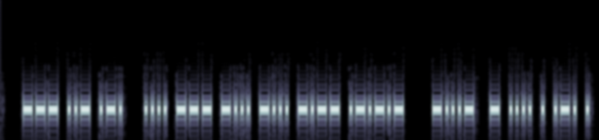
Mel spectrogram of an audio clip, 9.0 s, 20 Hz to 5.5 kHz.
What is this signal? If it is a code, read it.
Morse code, heard as a keyed tone, about 25 wpm, 600 Hz. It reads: OUR HOBBY. <BT> THERE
